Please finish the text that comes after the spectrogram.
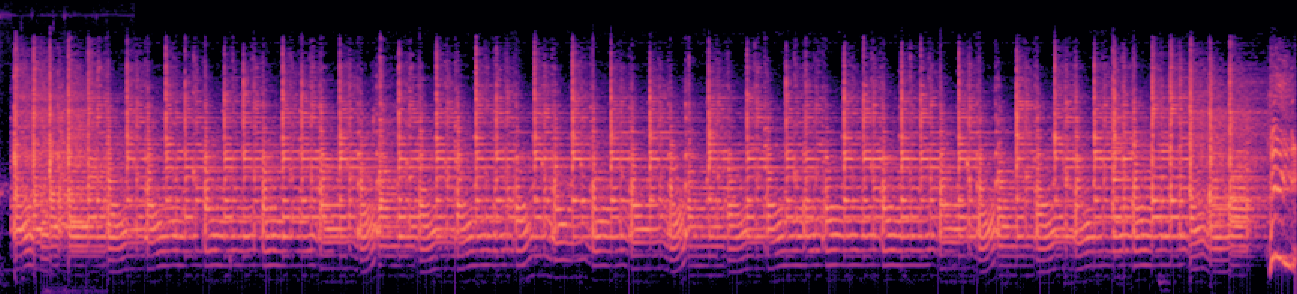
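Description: Shamisen music plays with no voices: bright, twangy plucked notes struck in fast, sharp runs, with a driving rhythm held at a steady, loud level throughout.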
